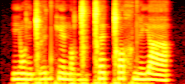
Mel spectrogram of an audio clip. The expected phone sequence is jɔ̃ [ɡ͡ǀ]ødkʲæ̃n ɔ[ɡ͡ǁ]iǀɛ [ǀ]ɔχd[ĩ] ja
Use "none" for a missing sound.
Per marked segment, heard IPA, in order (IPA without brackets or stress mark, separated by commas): ɡ͡ǀ, ɡ͡ǀ, ǀ, ĩ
